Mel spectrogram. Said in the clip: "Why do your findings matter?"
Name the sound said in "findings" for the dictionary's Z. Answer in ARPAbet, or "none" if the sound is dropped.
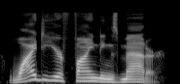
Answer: Z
